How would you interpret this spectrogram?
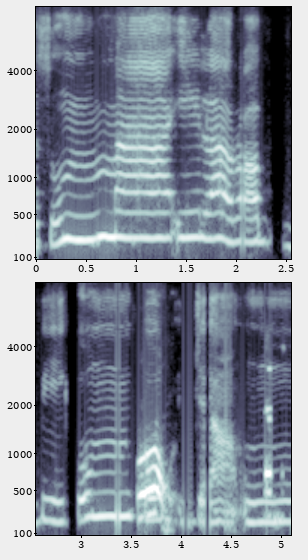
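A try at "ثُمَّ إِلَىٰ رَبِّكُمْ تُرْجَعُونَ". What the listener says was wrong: Ibu terbalik, emaknya tidak panjang. Summa emaknya tidak panjang, yang panjang la-nya. Ibu malah dibalik la-nya yang la panjang, emaknya tidak. A-nya panjang Ibu.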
